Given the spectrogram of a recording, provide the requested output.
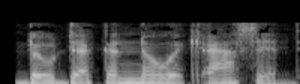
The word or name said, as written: dodecanoic acid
